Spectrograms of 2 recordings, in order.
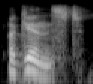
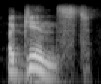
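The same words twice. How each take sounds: No difference in how they are said.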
